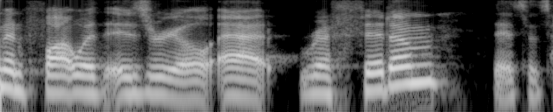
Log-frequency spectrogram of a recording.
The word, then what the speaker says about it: Rephidim: Then Amalek came and fought with Israel at Rephidim.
